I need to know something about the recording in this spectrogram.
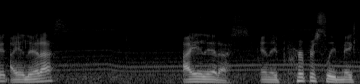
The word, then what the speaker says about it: hieleras: Hieleras?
